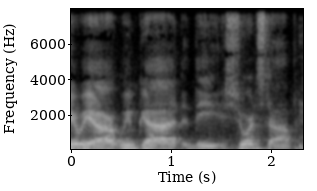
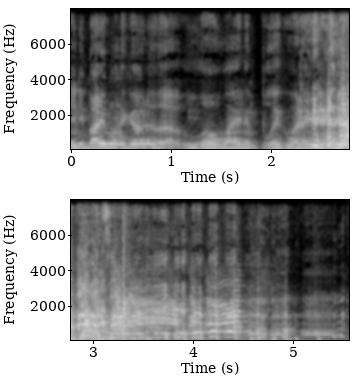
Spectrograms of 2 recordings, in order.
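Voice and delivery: mock teen voice; 6 semitones higher, 9 dB louder than usual.

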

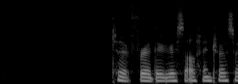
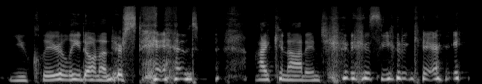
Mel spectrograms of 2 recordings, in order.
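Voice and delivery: louder, laughing through the words; laughing disbelief; 4 semitones higher, 7 dB louder than usual. Retold or imitated. Retelling a reply to a fan asking to meet Gary, laughing. Exasperated reply to favor request.

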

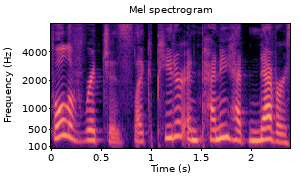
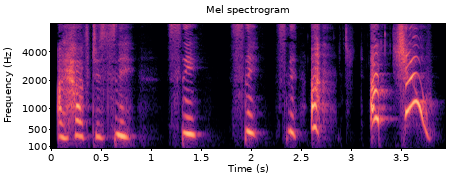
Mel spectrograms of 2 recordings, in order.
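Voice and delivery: high, halting build to loud sneeze; 10 semitones higher, 5 dB louder than usual. A narrator's reading. Penny hiding in the watering can, acted sneeze building. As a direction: stammer upward, then burst into a sneeze. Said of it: "Penny sneezed so hard".

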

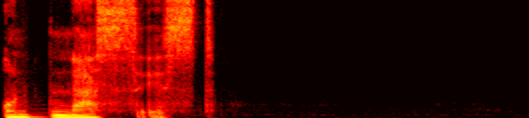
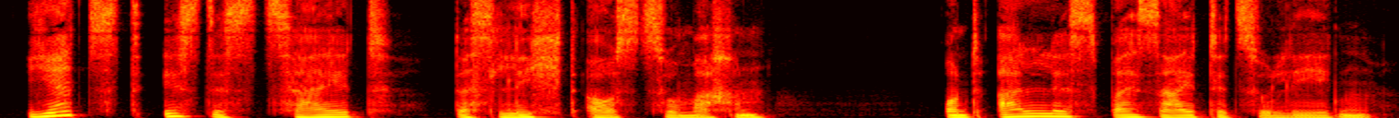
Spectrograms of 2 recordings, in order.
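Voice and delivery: guided meditation. Acted. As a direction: lull them into calm breathing. Leads breathing relaxation. (ruhige Meditationsstimme)

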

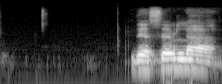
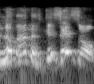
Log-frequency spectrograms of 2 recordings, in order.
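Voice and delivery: much higher, squeaky incredulous quote; mock disbelief; 5 dB quieter than usual. Guest imitates people hearing he'll be a politician, high mock shock. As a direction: act out being stunned by the news.

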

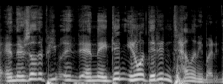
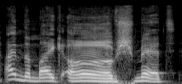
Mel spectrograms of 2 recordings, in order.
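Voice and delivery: mock grand title; 3 dB louder, much slower than usual.

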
